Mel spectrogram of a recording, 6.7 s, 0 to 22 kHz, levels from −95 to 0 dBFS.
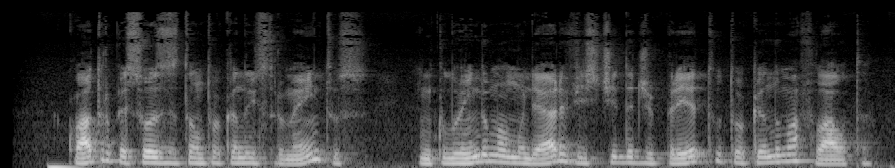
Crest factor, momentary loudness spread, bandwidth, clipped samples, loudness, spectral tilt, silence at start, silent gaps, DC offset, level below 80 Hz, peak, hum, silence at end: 18 dB; 9 LU; 16.5 kHz; under 0.1%; -25 LUFS; -7.5 dB/octave; 0.35 s; none; under 0.1%; -54 dBFS; -6 dBFS; none; 0.15 s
